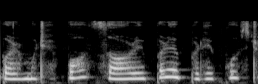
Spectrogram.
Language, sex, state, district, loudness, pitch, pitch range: Hindi, female, Himachal Pradesh, Shimla, -15 LUFS, 270 Hz, 260-320 Hz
